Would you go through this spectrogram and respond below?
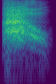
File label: Female Human Death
